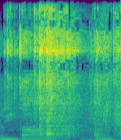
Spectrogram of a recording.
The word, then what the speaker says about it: Isambard: Oh, I think I was calling him Isambard, and it's not. It's not how you pronounce it. It's Isambard.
